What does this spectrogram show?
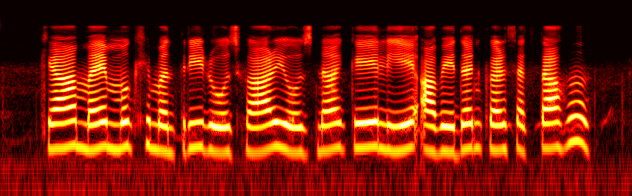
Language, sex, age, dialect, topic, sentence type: Hindi, female, 25-30, Awadhi Bundeli, banking, question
